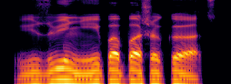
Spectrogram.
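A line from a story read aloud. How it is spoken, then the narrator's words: Booming drone. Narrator (Russian): прогудел Арнольд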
